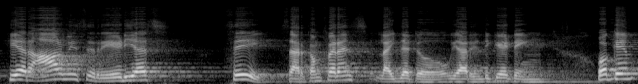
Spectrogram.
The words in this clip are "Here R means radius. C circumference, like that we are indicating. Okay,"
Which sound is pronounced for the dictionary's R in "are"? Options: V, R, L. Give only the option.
R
